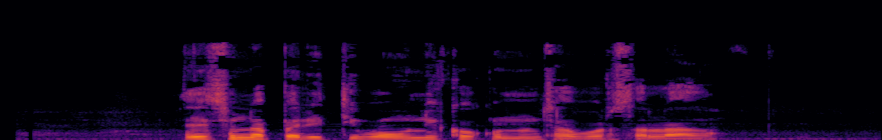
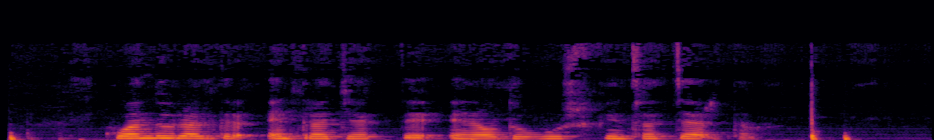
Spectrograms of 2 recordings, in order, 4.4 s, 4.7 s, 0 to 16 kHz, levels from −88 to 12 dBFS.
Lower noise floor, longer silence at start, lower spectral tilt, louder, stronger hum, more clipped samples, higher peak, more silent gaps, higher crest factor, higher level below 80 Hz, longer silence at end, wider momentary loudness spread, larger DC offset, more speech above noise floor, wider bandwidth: first, -62 dBFS vs -44 dBFS; first, 0.9 s vs 0.05 s; about the same, -6 dB/octave vs -7 dB/octave; about the same, -27 LUFS vs -26 LUFS; neither; neither; second, -8 dBFS vs -4 dBFS; neither; about the same, 20 dB vs 22 dB; second, -76 dBFS vs -56 dBFS; first, 0.85 s vs 0.4 s; second, 8 LU vs 11 LU; neither; first, 36 dB vs 20 dB; about the same, 11.5 kHz vs 11.5 kHz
